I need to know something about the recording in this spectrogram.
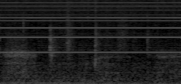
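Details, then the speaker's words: Audio in garage live stream, phone removed without effect, suspected power adapter: steady high whine with clean overtones, unchanging; ground loop whine, fixed right after. "still a power adapter sound oh let's see if this fixes it what about that sound does that fix it"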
